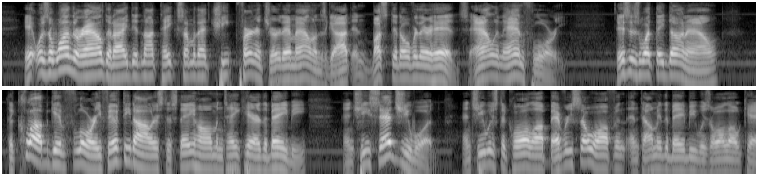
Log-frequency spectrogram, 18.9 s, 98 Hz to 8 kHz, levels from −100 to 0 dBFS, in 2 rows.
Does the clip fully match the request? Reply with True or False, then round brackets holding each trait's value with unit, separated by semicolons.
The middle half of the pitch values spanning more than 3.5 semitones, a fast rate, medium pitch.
True (4.8 semitones; 220 wpm; 150 Hz)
